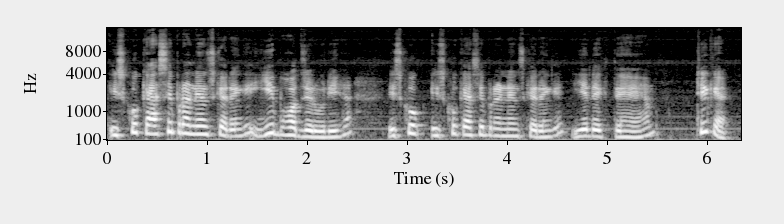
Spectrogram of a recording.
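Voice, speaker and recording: A man teaching grammar terms on slides. He repeats key words slowly for pronunciation, asks questions and answers them himself, and tells learners not to worry. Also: sits high.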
